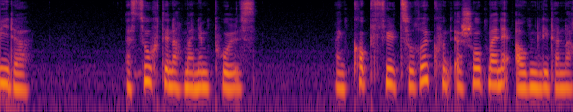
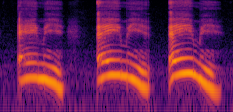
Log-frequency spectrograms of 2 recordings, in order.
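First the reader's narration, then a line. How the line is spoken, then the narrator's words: Shouting. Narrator (German): Er … schrie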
